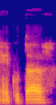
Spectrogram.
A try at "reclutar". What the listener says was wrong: Ojo que es reclu. Clu, no cool. Reclu. Reclutar. Reclutar. sí, es reclutar.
